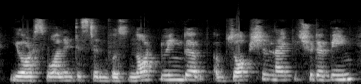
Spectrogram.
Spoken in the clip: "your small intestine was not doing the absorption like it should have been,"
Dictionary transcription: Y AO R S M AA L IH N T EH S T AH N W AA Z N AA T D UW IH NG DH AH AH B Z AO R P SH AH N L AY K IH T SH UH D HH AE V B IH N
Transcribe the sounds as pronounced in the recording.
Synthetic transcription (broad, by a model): Y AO R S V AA L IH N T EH S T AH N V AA Z N AA T D UW IH NG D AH AH B Z AO R P SH AH N L AY K IH T SH UH D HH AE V B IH N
